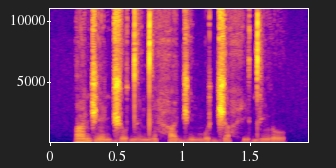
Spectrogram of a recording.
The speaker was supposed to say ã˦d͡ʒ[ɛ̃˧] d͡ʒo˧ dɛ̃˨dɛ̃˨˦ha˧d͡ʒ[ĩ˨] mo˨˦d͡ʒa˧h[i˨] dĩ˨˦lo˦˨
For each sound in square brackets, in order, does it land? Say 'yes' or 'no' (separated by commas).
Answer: yes, yes, yes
